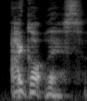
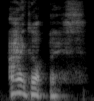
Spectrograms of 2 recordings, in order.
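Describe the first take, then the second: First: Loud falling shout of I got this; loud affirmation. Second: Said in the usual way. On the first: Shown as a demonstration. Coach showing viewers the confidence shout, loud. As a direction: shout it proudly, head raised. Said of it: "as loud as you can". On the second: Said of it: "and shout".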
